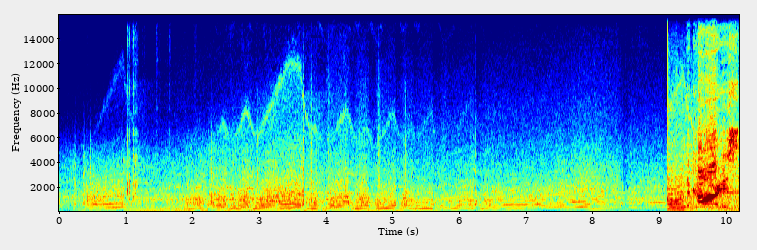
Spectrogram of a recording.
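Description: A Ferrari F40 being drift driven, its engine revving hard through rising and falling pitch sweeps with repeated gear changes, loud and close, ending in a burst of tire noise.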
